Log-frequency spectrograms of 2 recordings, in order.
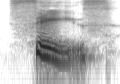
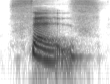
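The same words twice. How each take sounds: First: The vowel is a long 'ay' sound. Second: The vowel is a short 'eh' sound. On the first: The speaker calls it wrong. "We don't say" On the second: The speaker calls it right. "it's like an, a short eh, eh sound"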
